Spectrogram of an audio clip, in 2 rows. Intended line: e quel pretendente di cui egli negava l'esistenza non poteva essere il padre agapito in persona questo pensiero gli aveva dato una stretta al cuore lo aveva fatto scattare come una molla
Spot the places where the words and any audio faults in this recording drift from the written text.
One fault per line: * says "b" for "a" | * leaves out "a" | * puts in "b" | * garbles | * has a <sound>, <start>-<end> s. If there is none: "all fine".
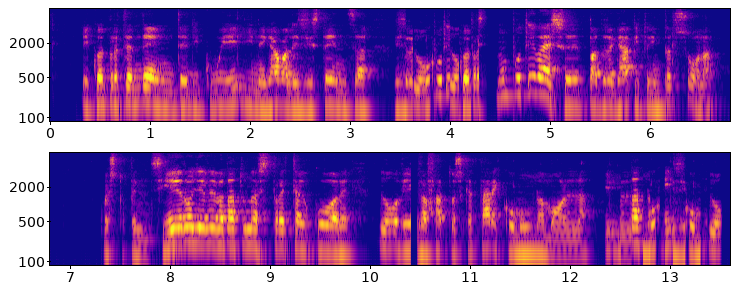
* garbles
* has a dropout, 10.4-10.5 s
* garbles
